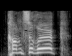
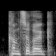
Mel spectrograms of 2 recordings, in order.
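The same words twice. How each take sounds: First: Very high, loud scream; desperate cry. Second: Raised, higher plea; pleading call. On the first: Hermine screaming after Ron into the night, desperate cry. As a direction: scream it after someone leaving. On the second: Hermine begging Ron as he leaves, pleading call. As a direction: beg him to come back. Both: A narrator's reading.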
